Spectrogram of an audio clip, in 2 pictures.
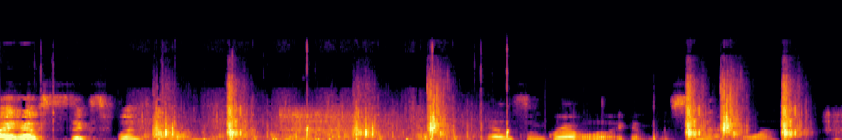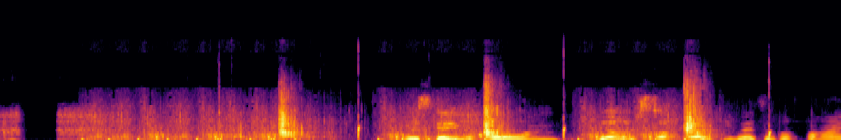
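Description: Gravel crunches in short bursts as it is dug.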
